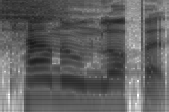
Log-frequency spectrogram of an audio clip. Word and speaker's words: Kanonloppet: Fredrik, we're part of, and I don't know if I'm going to pronounce this correctly because it is Swedish, Kanonloppet. Kanonloppet, Exactly.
